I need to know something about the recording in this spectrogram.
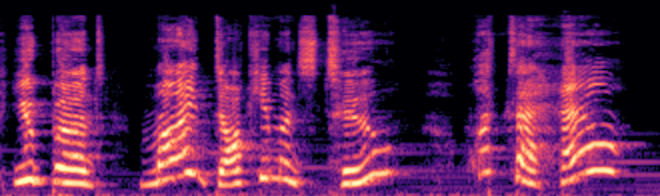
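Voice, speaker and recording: A woman voicing a furious husband caught cheating, shouting indignantly. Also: extremely high pitch, very animated, takes it slowly, soft background music, pitched above the performer's own voice, full character voice.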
